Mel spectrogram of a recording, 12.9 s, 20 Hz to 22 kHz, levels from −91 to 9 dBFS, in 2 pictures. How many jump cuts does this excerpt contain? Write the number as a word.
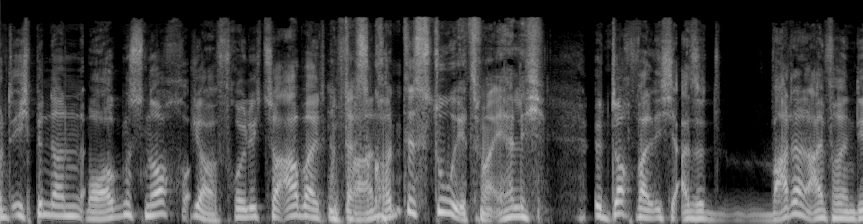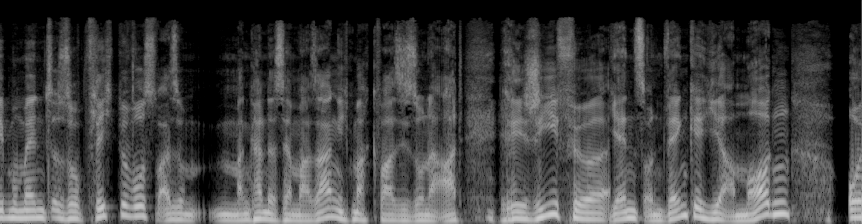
one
